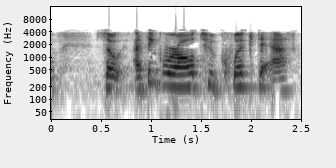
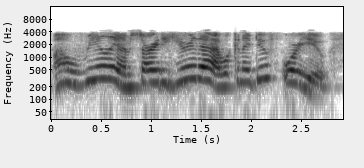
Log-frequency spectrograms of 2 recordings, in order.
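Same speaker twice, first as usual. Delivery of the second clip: upbeat, enthusiastic; 7 semitones higher than usual. Retold or imitated. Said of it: "she said it in the right tone".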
